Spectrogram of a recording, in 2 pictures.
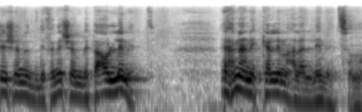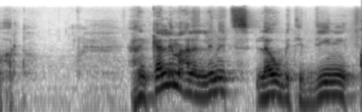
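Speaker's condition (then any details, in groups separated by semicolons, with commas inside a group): No condition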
